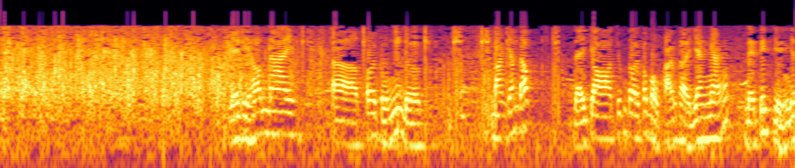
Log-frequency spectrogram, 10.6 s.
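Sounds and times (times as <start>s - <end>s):
audience applause at a gathering: 0.0s - 4.8s
speech: 3.1s - 5.8s, 6.6s - 10.5s.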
